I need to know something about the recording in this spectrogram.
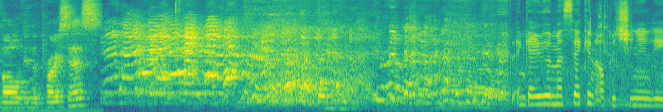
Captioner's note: laughter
